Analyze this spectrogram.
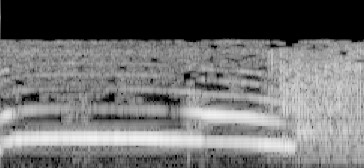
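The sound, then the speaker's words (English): A single dog howl sound effect marking the Morning Sedition Dog of the Week, loud, holding one long sustained pitch that slowly sags for about two seconds before breaking off into a rough, breathy tail. “That's why Kobe Bryant is the Morning Sedition Dog of the Week.”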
